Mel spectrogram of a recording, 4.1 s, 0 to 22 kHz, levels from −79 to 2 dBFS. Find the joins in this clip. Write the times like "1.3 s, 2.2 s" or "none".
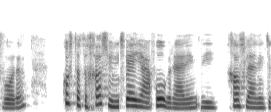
1.8 s, 2.3 s, 3.0 s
